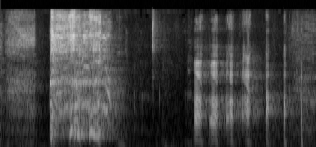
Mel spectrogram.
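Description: A man coughing and spluttering hard about a second in, then breaking into a run of short bursts of laughter in the second half.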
